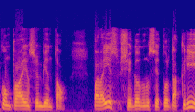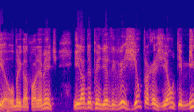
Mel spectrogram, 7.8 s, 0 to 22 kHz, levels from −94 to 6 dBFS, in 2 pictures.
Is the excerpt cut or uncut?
uncut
